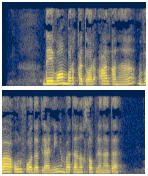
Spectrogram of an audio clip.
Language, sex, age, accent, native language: Uzbek, female, under 19, Toshkent shahri, Uzbek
